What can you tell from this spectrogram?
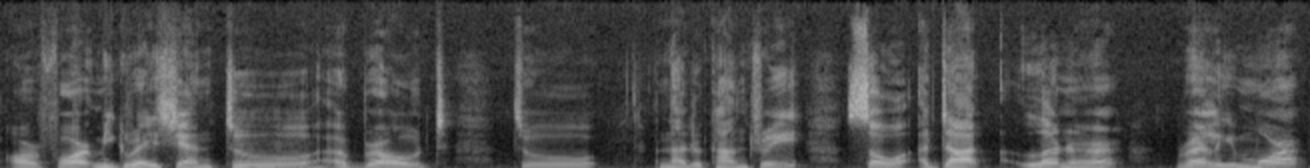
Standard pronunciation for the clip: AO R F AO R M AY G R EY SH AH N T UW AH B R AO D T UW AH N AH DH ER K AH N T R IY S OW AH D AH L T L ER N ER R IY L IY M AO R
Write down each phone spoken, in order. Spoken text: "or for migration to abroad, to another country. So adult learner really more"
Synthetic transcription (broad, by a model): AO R F AO R M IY G R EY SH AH N T UW AH B R AO D T UW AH N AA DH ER K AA N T R IY S OW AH D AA T L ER N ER R IY L IY M AO R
